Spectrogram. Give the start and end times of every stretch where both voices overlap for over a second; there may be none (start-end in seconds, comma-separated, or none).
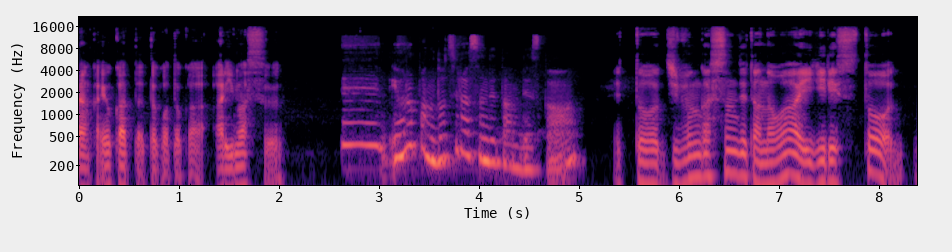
none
